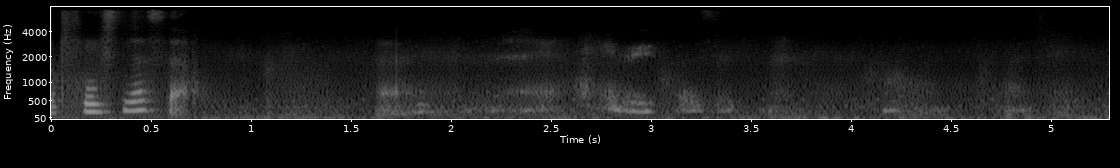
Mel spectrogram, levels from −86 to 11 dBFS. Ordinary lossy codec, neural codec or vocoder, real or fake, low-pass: none; codec, 24 kHz, 0.9 kbps, WavTokenizer, large speech release; fake; 7.2 kHz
